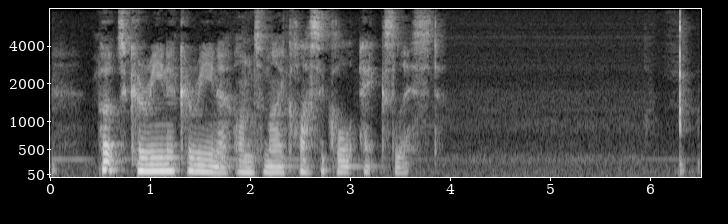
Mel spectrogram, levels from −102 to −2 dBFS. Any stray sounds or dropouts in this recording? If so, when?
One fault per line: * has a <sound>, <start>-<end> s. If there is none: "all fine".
all fine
